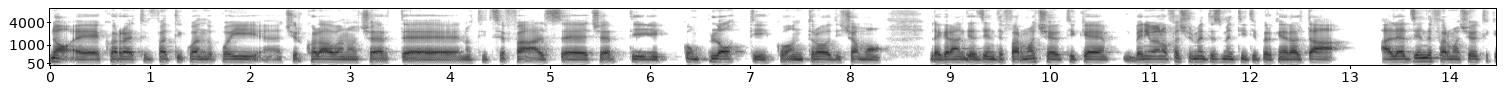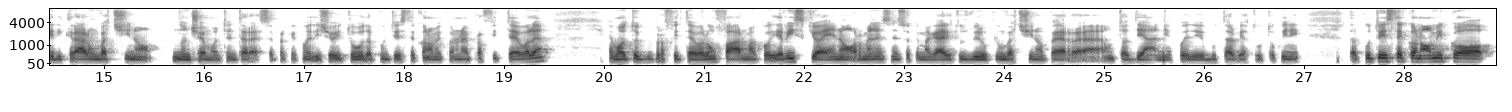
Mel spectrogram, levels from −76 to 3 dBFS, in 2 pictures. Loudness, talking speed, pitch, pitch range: -20 LUFS, 175 wpm, 110 Hz, 105-115 Hz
